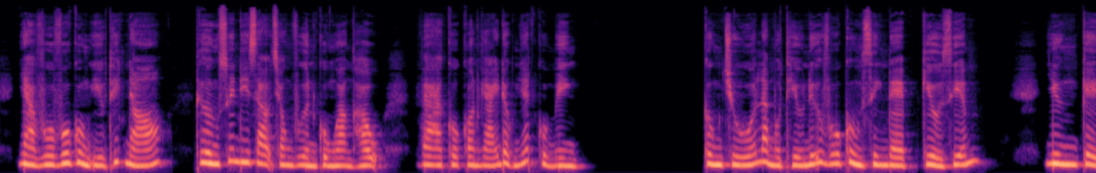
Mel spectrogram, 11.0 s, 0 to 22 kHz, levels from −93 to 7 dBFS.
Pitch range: 185-225 Hz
